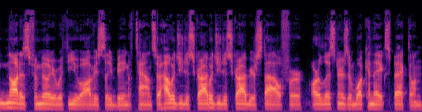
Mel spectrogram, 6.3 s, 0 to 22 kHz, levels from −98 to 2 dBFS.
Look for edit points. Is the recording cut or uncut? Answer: cut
